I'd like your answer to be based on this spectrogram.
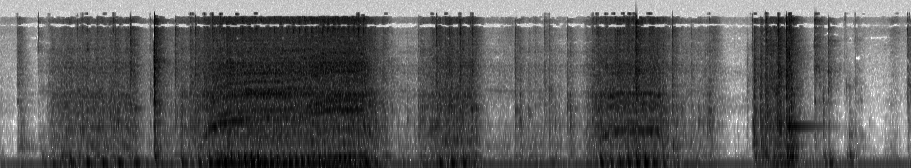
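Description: A sewing machine stitches along a marked line on a fabric bowl cozy, running in bursts of rapid clattering needle strokes over a motor hum, stopping and restarting at close range.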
